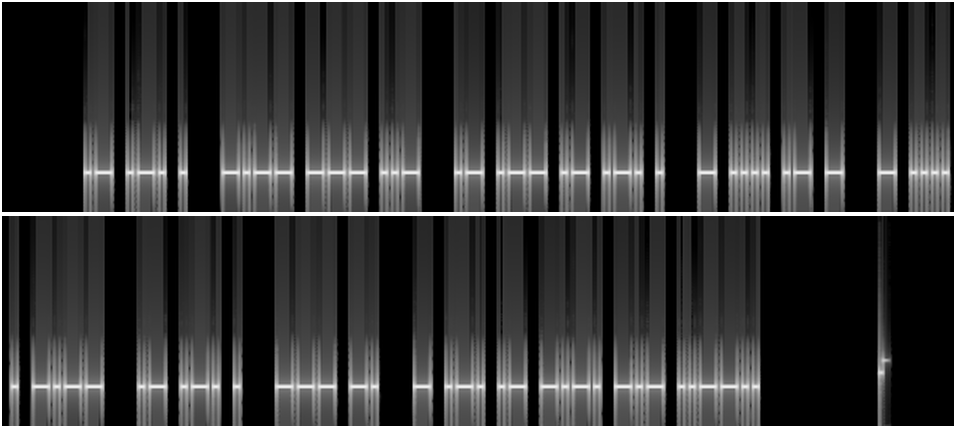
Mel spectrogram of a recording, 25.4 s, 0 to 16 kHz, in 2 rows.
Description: Morse code, heard as a keyed tone, about 17 wpm, 700 Hz. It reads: ARE YOU AWARE THAT THEY ARE ON TRACK?
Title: Sentences from Top 1200 Words 17wpm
